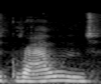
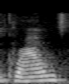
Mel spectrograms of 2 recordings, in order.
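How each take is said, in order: First: GROUND drawn out long; odd stress on ground. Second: Said in the usual way. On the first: Real, not acted. Reader surprising herself mid-card-reading, ground oddly drawn out. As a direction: stretch out the word ground. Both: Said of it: "I don't know why I said it like that".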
